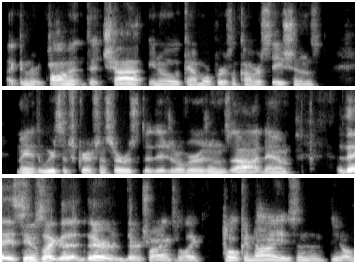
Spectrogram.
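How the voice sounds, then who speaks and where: A man in his twenties chatting casually and profanely while selling on a livestream, rambling with lots of slang. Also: on the low side. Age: 20s. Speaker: livestream seller.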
